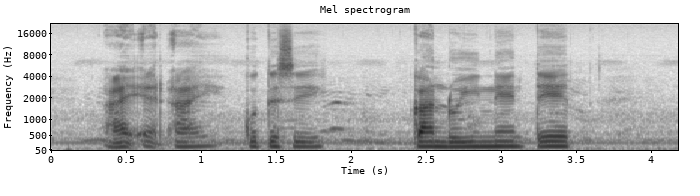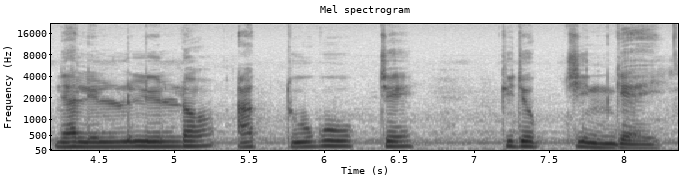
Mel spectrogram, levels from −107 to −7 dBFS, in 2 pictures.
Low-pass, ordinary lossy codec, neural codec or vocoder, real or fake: none; none; none; real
